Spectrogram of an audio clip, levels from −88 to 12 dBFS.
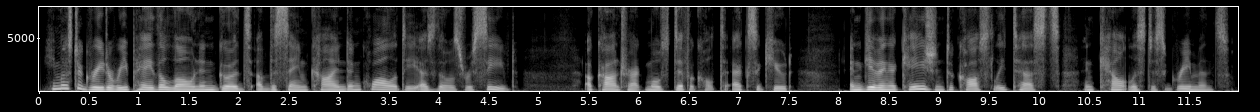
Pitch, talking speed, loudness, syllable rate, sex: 170 Hz, 165 wpm, -22 LUFS, 5.2 syllables/s, female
